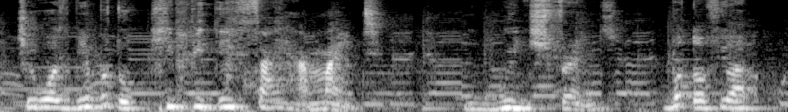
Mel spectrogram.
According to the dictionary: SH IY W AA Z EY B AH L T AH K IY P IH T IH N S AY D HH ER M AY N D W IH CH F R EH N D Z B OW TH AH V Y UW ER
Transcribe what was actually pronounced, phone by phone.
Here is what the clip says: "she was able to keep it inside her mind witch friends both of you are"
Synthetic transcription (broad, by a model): SH IY W AA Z EY B AH L T AH K IY P IH T IH N S AY D HH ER M AY D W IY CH F R EH N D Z B OW T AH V Y UW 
